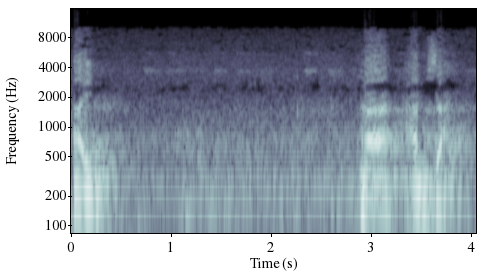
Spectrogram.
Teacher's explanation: Sebab seperti contohnya Ain, kalau orang Quraisy membacanya Ain di pangkal tenggorokan, Ain. Tapi Bani Tamim membacanya pakai hamzah, tahmizul ain, membaca ain dengan hamzah. Jadi ain di ujung lidah, ain, hamzah.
